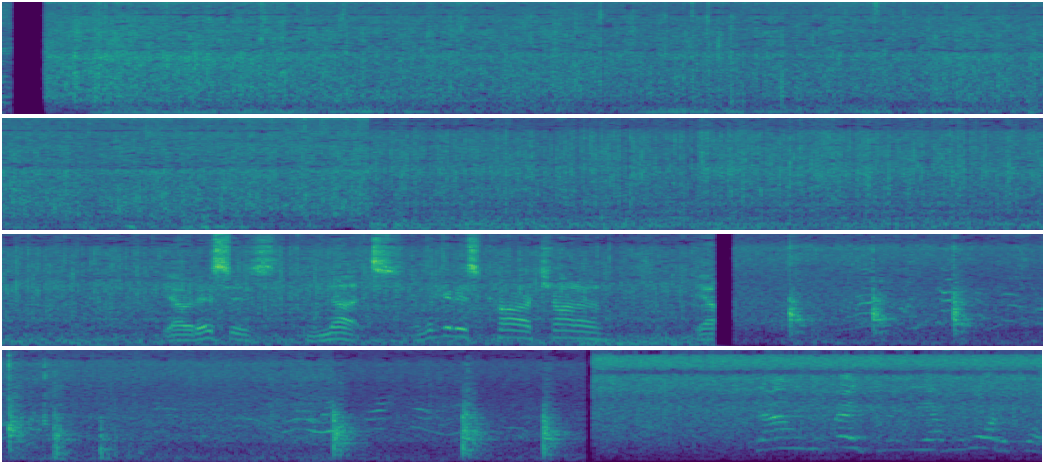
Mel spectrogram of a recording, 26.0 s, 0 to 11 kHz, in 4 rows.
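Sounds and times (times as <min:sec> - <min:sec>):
heavy rain pouring: 0:00.0 - 0:26.0.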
